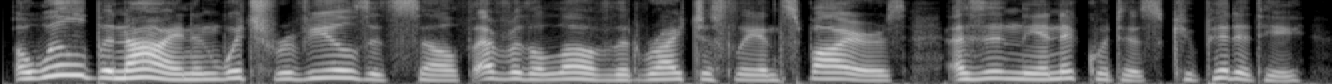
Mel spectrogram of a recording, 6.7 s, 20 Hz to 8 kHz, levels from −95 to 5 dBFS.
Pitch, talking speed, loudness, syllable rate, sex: 210 Hz, 160 wpm, -19 LUFS, 5.1 syllables/s, female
